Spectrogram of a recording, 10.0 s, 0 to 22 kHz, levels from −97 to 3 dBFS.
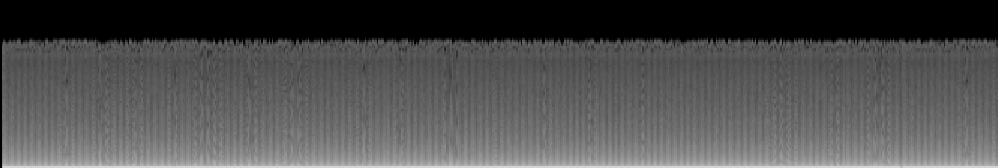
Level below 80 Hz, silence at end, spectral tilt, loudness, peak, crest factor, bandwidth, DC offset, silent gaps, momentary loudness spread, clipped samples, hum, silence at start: -26 dBFS; 0 s; -6.5 dB/octave; -24 LUFS; -6 dBFS; 14 dB; 17 kHz; 40%; none; 2 LU; under 0.1%; none; 0 s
